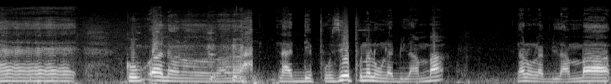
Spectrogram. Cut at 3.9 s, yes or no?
no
